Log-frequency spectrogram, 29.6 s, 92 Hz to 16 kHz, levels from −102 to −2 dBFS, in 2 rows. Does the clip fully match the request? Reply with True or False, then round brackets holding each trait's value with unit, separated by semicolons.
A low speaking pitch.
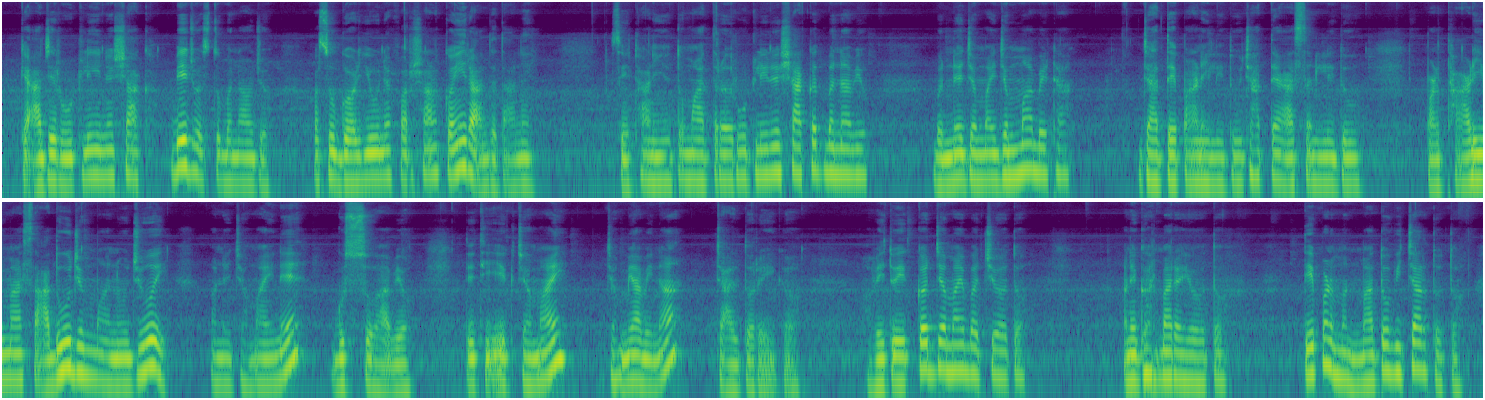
False (145 Hz)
